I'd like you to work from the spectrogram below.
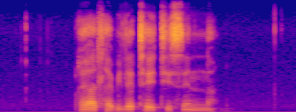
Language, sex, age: Northern Sotho, male, 23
